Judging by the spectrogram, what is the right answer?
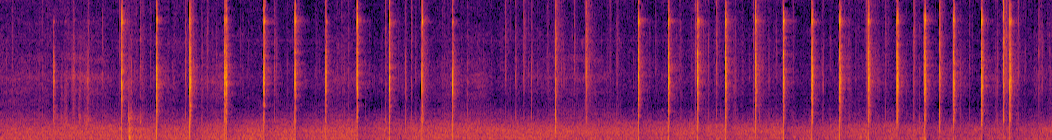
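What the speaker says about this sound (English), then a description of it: "it's hard enough and sharp enough to shave fine shavings off this piece of carbon steel" A flint rock struck against a piece of carbon steel again and again, giving a long series of sharp, close, clicking strikes at a quick, fairly regular pace with short gaps and no talking.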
